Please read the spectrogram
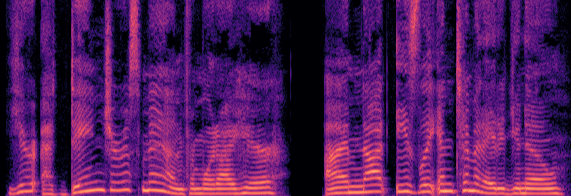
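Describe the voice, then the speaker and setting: A woman's voice: a little high, animated, measured pace, no echo, clean studio sound. A woman playing a curious, composed young female detective in an adventure game, asking direct and unflinching questions.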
